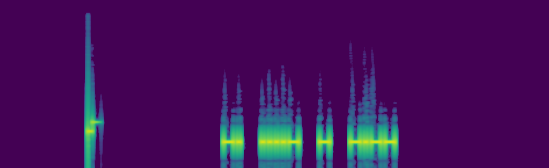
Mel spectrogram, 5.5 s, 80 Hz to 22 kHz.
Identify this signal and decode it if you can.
Morse code, heard as a keyed tone, about 36 wpm, spaced as for 25 wpm, 690 Hz. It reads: N4TY
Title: USA Call Signs - 4 Characters - 2x Character Spacing - 35wpm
